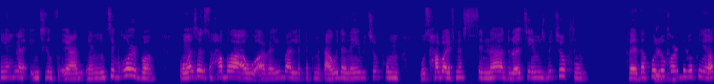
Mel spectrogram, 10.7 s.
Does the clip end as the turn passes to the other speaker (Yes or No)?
No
